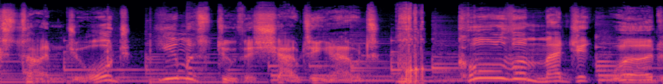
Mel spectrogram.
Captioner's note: snorts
